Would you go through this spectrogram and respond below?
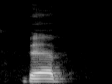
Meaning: door, gate
- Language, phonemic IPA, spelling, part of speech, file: Moroccan Arabic, /baːb/, باب, noun, LL-Q56426 (ary)-باب.wav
